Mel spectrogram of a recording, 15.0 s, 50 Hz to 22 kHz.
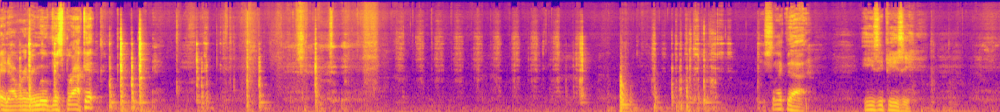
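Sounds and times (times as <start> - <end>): light metal clicks and rubbing: 0.0 - 5.3.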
